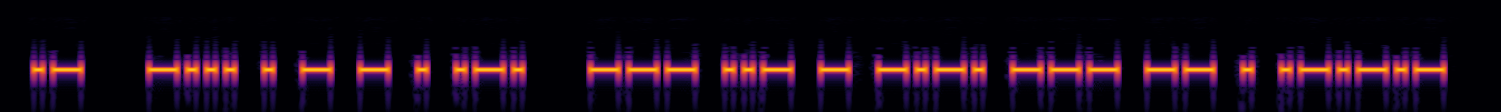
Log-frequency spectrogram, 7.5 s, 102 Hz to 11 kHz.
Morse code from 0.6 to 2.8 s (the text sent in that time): BETTER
